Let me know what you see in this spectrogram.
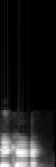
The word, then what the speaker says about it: Nikkei: Nikkei. That's the one that we're talking about. Okay. – Yeah, I don't have a clue how to pronounce it, but yeah. – It's Nikkei.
